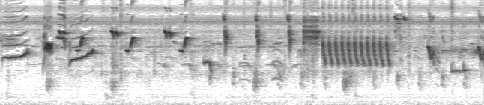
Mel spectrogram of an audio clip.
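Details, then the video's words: Captive Chinese hwamei in a long display with high-pitched singing: mixed whistles, slurred notes and chatter, then a fast buzzy rattle of rapid repeated notes before more varied phrases. "Họa mi xòe vip, xòe bền, hót cao cầu"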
